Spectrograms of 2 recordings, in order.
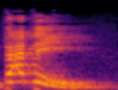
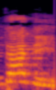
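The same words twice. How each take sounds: First: Imitated child losing patience; impatient toddler. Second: Said in the usual way. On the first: Son calling dad away from conversation, impatient. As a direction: repeat the call with a touch of impatience. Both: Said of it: "he got impatient".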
